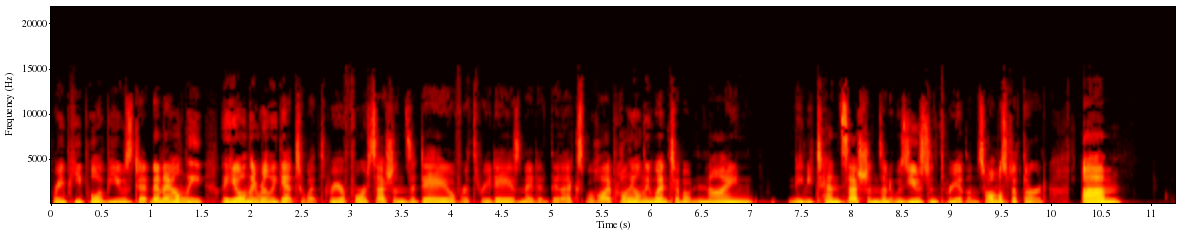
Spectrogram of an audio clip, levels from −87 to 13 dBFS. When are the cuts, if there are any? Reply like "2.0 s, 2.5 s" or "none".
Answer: 1.6 s, 10.2 s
